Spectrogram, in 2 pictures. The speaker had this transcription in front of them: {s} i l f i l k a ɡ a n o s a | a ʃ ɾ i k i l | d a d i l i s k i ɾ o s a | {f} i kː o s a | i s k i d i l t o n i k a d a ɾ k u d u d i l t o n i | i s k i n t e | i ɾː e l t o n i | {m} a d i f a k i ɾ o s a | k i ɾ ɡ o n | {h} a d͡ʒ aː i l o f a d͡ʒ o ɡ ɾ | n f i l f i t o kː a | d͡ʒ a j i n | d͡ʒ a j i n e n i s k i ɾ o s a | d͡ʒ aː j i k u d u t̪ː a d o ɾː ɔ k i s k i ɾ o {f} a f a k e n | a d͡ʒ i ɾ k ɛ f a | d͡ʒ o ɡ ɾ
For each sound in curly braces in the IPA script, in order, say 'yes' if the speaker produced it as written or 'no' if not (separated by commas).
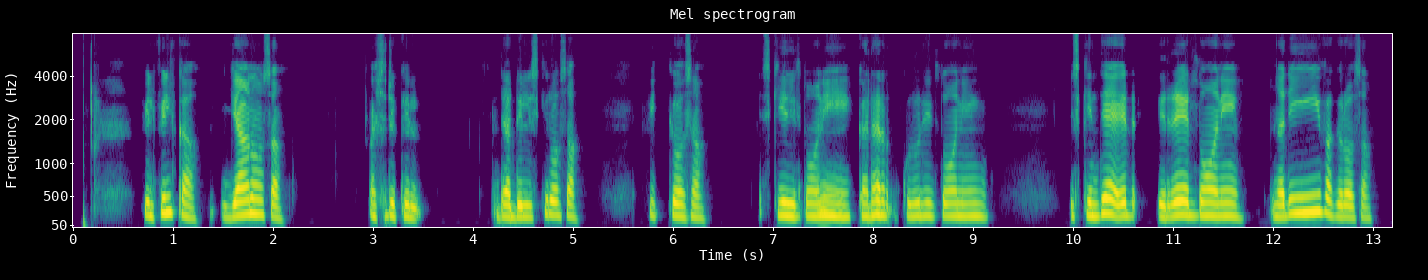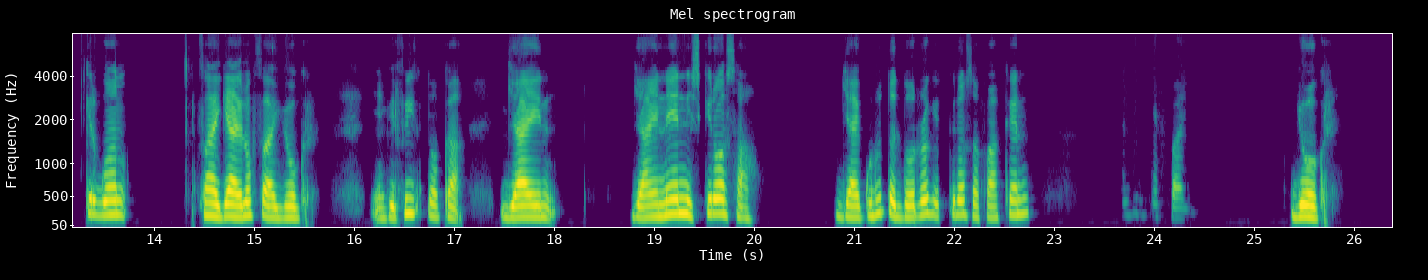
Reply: no, yes, no, no, no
